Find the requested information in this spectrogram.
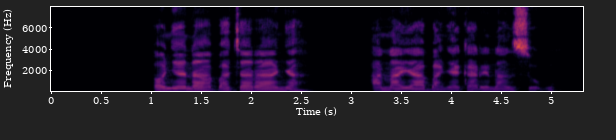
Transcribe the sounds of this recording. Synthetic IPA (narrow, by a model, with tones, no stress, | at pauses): o˦ɲe˦na˨a˨k͡pa˦t͡ʃa˦ɾa˦a˦ɲa˦ | a˦na˦ɣa˦ba˨ɲe˦ka˦ɾɪ˦na˨n̩˦so˨ɡ͡bu˦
